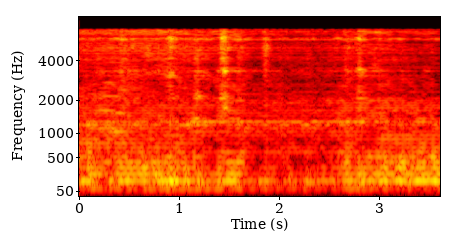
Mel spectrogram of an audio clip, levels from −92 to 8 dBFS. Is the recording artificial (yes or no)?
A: yes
